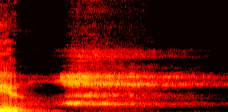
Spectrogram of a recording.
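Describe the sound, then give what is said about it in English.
A slow, soft, breathy exhale through the mouth during a guided breathing exercise, after breathing in through the nose. It lasts well over a second and gradually fades, with a brief voiced sound just before it. “So we'll do three breaths here, breathing in through the nose and out through the mouth for these.”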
